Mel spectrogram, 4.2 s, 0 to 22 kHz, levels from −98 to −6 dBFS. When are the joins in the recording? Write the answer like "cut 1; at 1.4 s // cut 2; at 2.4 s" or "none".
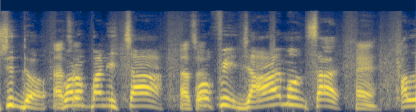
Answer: none

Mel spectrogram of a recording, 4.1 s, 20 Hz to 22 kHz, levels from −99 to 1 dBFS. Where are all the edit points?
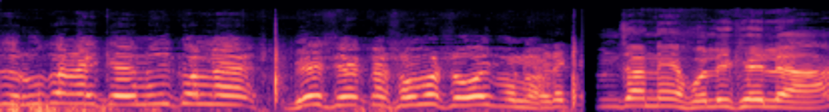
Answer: cut 1; at 3.0 s

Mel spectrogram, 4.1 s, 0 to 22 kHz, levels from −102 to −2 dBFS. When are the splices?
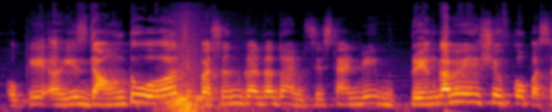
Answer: cut 1; at 1.4 s

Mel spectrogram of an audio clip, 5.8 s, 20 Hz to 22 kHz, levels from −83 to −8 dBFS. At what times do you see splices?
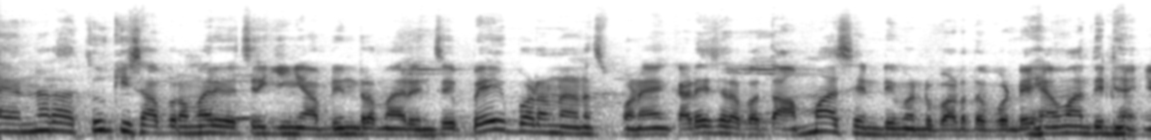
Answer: none

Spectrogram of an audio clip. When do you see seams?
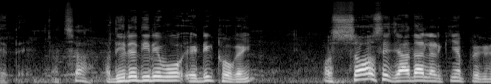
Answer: none

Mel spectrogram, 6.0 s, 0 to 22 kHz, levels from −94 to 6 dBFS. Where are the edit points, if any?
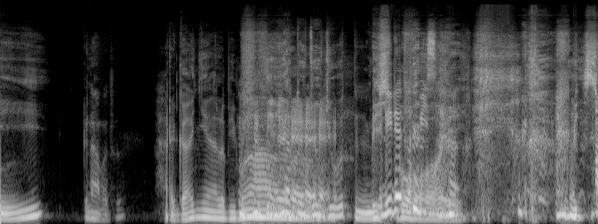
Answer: cut 1; at 3.5 s

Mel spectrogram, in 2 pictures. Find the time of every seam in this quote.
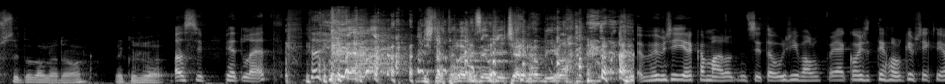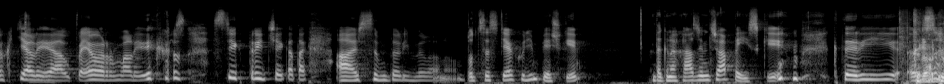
cut 1; at 6.4 s // cut 2; at 14.0 s

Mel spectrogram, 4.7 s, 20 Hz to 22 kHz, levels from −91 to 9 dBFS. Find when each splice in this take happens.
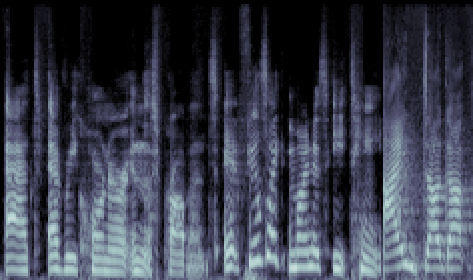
cut 1; at 3.8 s

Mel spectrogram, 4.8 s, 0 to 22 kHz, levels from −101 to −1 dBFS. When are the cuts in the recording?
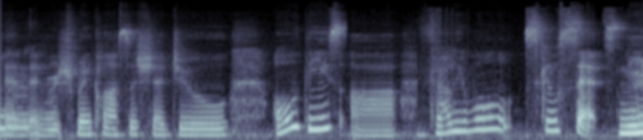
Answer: cut 1; at 2.7 s // cut 2; at 3.9 s

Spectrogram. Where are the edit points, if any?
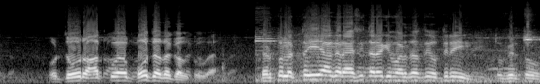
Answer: cut 1; at 2.5 s

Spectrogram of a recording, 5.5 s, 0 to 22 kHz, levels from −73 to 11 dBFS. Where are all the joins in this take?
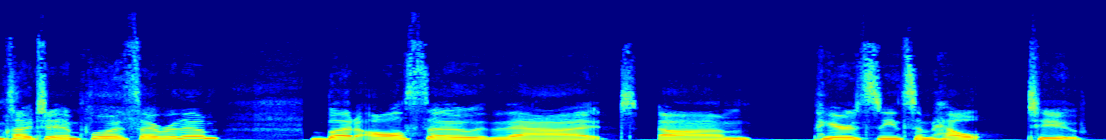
none

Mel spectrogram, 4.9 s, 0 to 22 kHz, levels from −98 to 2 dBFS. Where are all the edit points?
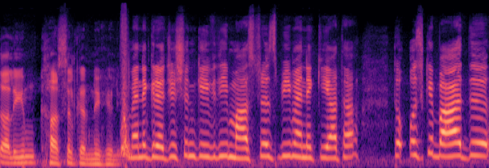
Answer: cut 1; at 1.2 s

